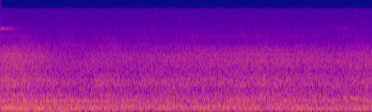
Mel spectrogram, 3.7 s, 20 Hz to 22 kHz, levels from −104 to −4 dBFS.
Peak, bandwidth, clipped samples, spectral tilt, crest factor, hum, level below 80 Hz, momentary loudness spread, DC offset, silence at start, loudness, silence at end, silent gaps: -30 dBFS; 16 kHz; under 0.1%; -5.5 dB/octave; 16 dB; none; -72 dBFS; 4 LU; under 0.1%; 0 s; -46 LUFS; 0 s; none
